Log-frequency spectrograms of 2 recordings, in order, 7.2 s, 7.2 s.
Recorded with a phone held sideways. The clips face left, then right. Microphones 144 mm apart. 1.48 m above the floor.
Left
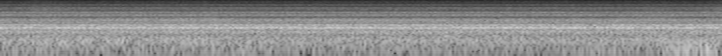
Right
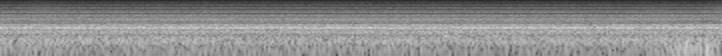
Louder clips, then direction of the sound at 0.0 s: Right 1 dB; 10° right (ahead or behind).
